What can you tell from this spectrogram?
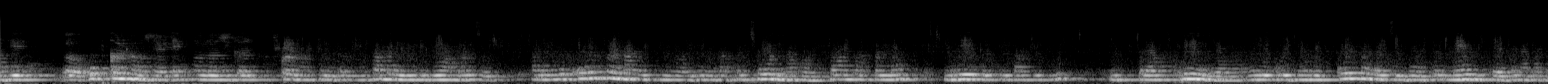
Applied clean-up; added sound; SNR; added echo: neural separator model SepFormer DNS4.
